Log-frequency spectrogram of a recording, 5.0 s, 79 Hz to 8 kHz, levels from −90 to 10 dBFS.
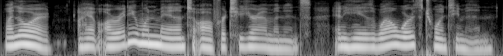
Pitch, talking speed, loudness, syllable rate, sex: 175 Hz, 215 wpm, -15 LUFS, 6.1 syllables/s, female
